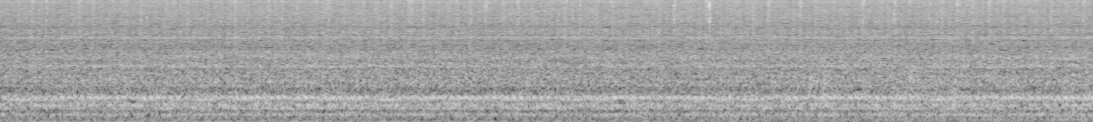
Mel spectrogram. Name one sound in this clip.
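A band saw runs with a steady, even hum.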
